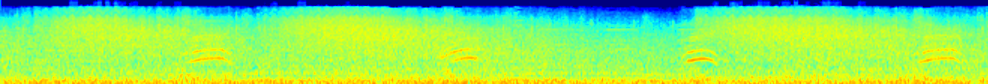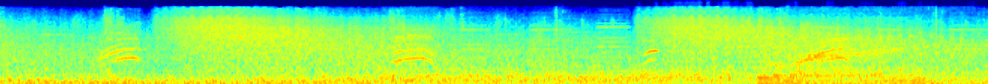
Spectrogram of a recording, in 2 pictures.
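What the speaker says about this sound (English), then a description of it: "Now he's gonna just shoot some lasers at us" Repeated laser blasts from a boss battle in the video game Ocarina of Time, a randomizer run, bursting every second or so over a dense, loud game soundtrack with booming effects.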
